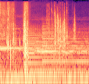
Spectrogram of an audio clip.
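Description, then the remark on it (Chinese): Book pages in a classroom flip several times in quick, uneven succession, each a short papery rustle, with one louder turn standing out over a steady low background hum. “我听见教室里的翻书声”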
